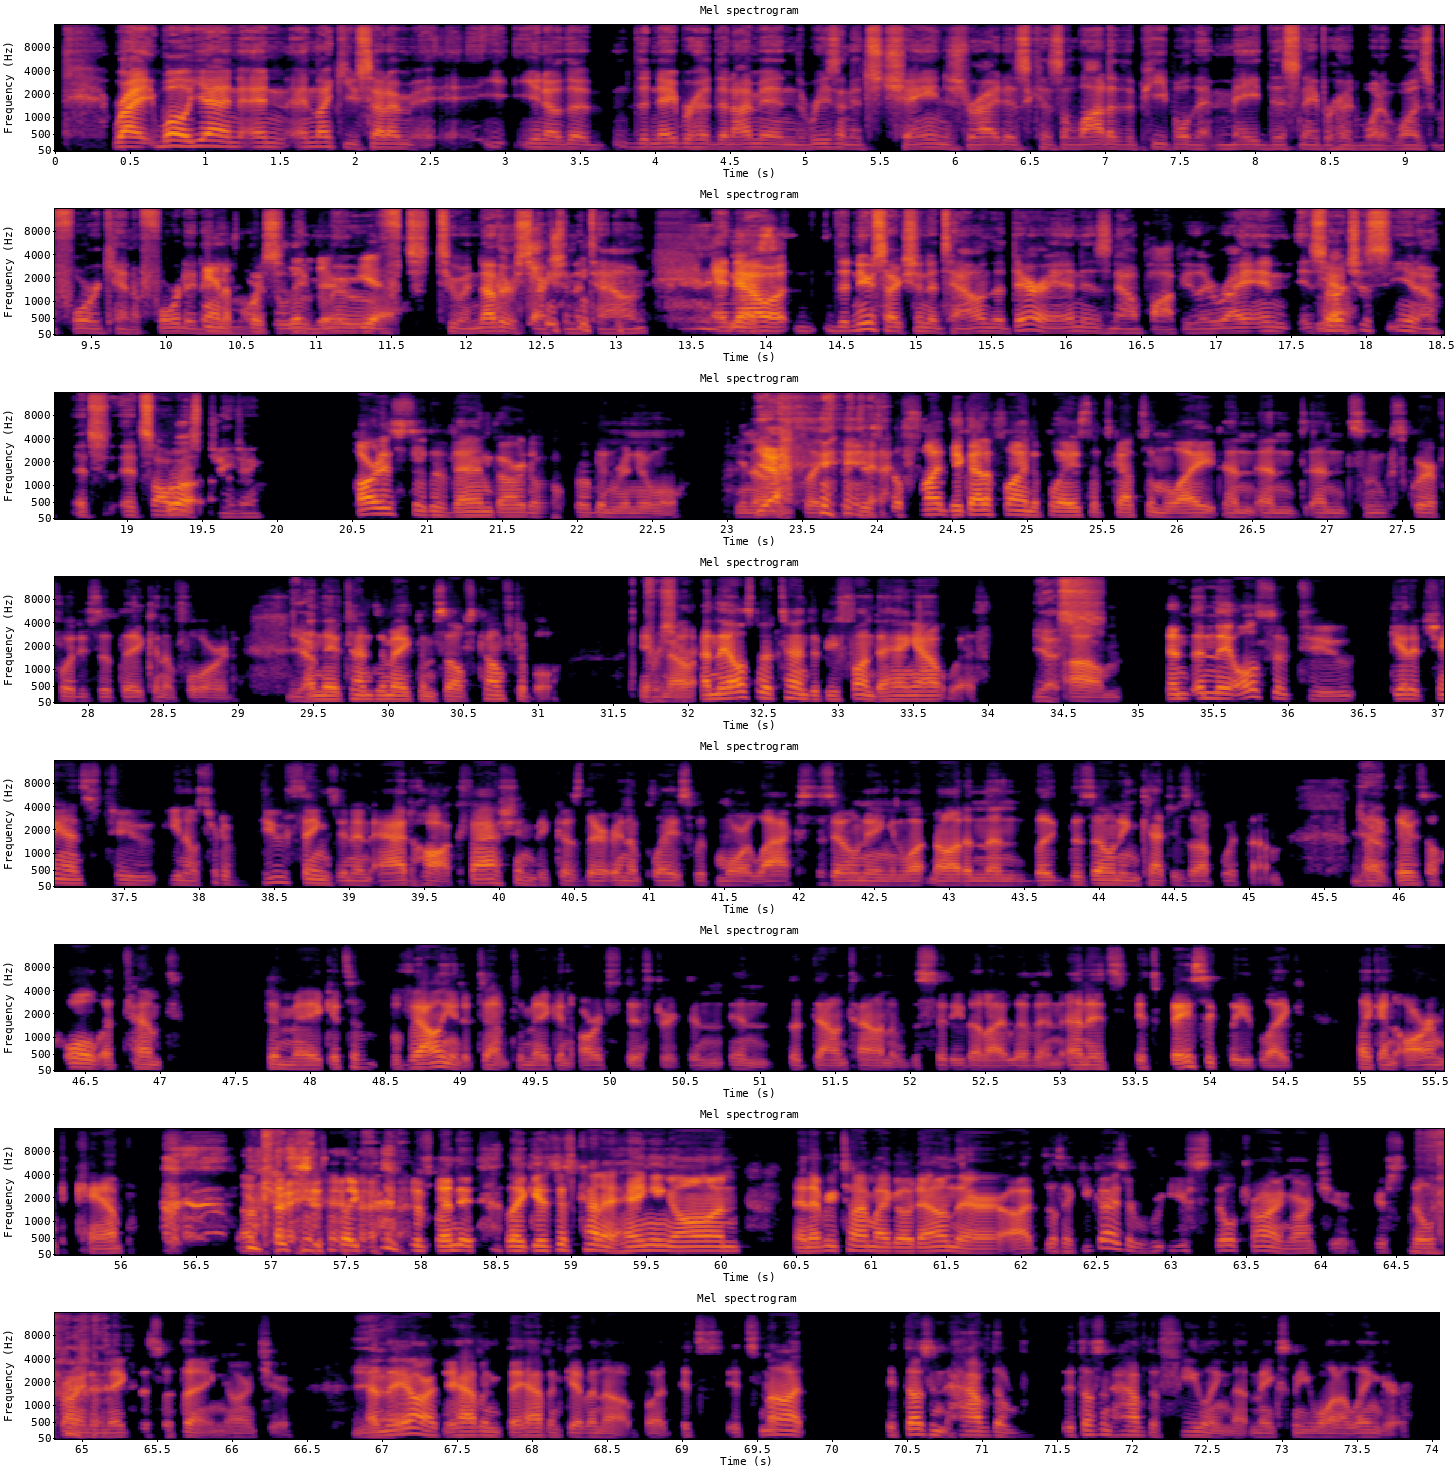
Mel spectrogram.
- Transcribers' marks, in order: chuckle; other background noise; chuckle; tapping; chuckle; laugh; laugh
- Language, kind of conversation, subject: English, unstructured, How can I make my neighborhood worth lingering in?
- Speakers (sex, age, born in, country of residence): male, 40-44, United States, United States; male, 50-54, United States, United States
